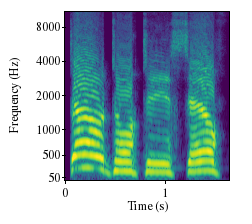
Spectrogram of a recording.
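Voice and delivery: slow, high troll rebuke; troll Tom scolding Bert; grumpy troll. A narrator's reading. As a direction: snap at him like a troll. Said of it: "said Tom".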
